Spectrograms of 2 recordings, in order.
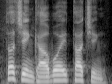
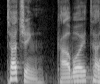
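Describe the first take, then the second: First: It is said in a put-on German accent. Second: It is said without a German accent.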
